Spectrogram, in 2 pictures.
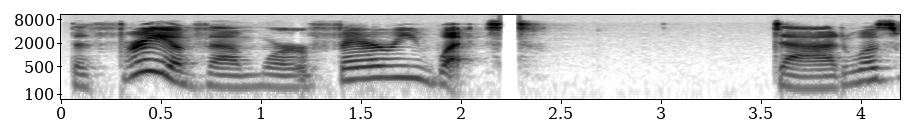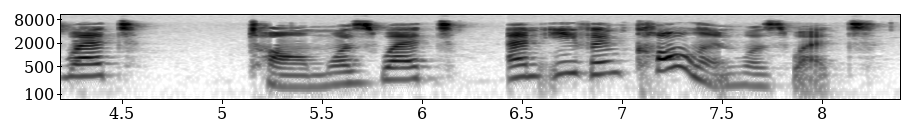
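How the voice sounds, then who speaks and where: A woman reads a picture book aloud for young children at an unhurried, deliberate pace. Her pitch moves up and down a great deal as she tells and simply explains the tale. The recording sounds slightly muffled and lo-fi. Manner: expressive, deliberate, repeats and explains for young listeners. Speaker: storybook reader for children. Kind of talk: read-along storytelling with simple explanations.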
